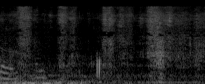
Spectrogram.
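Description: Faint rustling and scuffing of dry leaves underfoot, with a brief faint child's voice about a second in.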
